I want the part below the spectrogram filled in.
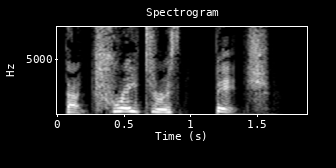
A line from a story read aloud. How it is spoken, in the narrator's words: I snarl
